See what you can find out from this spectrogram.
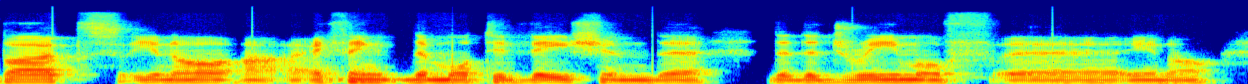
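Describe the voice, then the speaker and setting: The background stays quiet. The voice carries a non-native accent. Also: man. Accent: foreign. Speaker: immigrant advocate. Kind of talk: panel discussion. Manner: halting, many fillers.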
